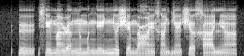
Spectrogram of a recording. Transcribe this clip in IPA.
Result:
ʔø | sẽmãɭɐ ŋə̃məŋe ɲə ʃɛməʕɛ̃ xãɟɛ̃ ʃɐxa lʲã

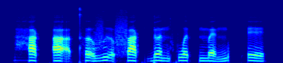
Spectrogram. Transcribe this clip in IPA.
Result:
ha˨˩k̚ ʔa̰ː˧˨t̪ʰə̰ː˧˨ vɨ̰˧˨ə̯fa˨˩k̚ ɗə˧˩nkwə˨˩t̚ mɛ˧˩ŋə˦˥p̚ ʔe˨˩

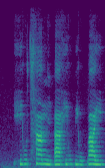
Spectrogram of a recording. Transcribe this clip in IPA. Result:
hju˧t͡sʰã˦n̪i˨ʔa˧ hju˧pju˨˩ba˥˧j

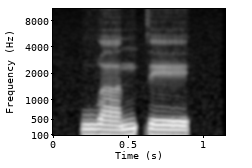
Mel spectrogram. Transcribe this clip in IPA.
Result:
wa˨˩˦nt̪e˨˩

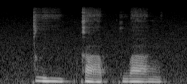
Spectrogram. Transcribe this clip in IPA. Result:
kliː˨˩p̚ka˨˩p̚kwa˧ŋ

